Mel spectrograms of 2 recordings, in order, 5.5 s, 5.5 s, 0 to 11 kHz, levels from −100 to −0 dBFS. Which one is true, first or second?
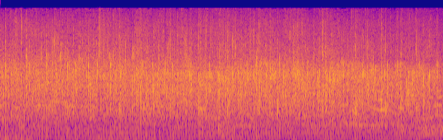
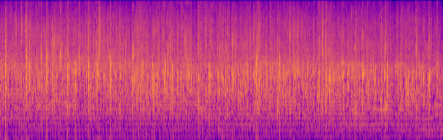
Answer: first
